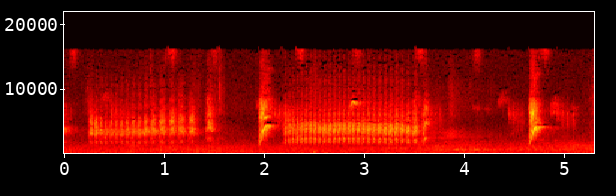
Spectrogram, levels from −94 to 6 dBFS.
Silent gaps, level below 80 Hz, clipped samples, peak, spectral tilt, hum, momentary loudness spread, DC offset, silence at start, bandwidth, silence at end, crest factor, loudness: none; -74 dBFS; under 0.1%; -12 dBFS; 1 dB/octave; none; 18 LU; under 0.1%; 0 s; 16.5 kHz; 0 s; 24 dB; -31 LUFS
